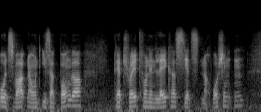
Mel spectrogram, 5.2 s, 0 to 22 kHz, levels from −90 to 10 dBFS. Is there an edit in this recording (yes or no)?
no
